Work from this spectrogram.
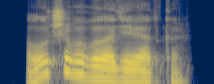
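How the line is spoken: Grumbling. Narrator (Russian): буркнул Грязнов

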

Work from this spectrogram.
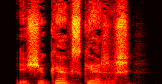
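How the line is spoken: Ghostly hiss. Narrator (Russian): прошипел призрак

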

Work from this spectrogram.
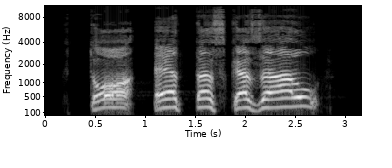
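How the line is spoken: Startling roar. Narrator (Russian): проревел он, да так, что даже сидевший рядом со мной Ярышка вздрогнул

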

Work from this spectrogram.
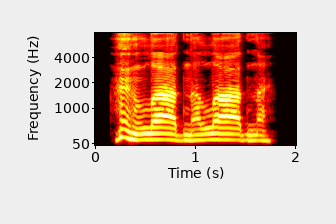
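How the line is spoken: Chuckling. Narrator (Russian): хохотнул он

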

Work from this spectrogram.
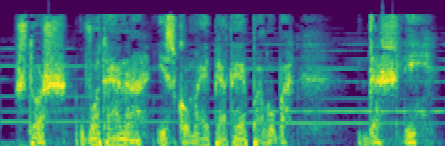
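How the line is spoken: Heavy exhale. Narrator (Russian): тяжело выдохнул Матвей

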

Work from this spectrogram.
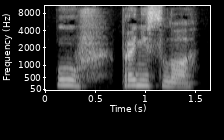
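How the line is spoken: Relieved sigh. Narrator (Russian): облегченно вздохнул Татарчук

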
